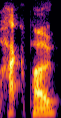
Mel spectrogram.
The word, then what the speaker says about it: Gakpo: I actually think that gakpo or hakapo you're right that is the Dutch pronunciation I think that he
